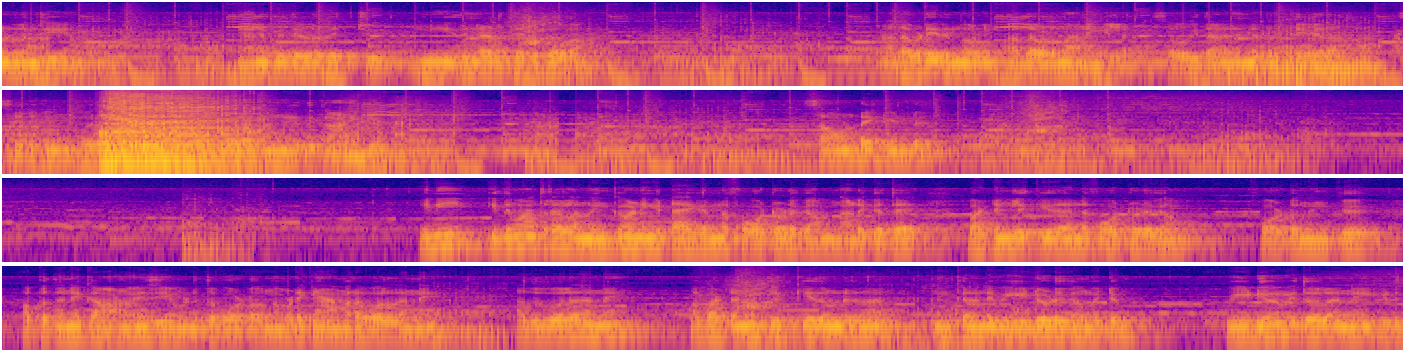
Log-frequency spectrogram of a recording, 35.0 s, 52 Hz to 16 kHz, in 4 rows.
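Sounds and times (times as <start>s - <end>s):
tiger growl: 0.0s - 5.5s, 7.6s - 17.3s, 18.5s - 19.4s, 28.8s - 33.6s, 34.6s - 35.0s
tiger call: 7.8s - 13.8s.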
